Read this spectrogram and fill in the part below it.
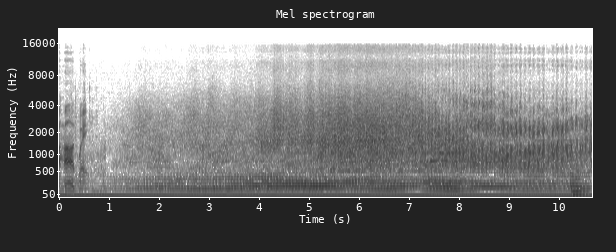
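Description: A small propeller plane's engine drones steadily and grows louder as it takes off.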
